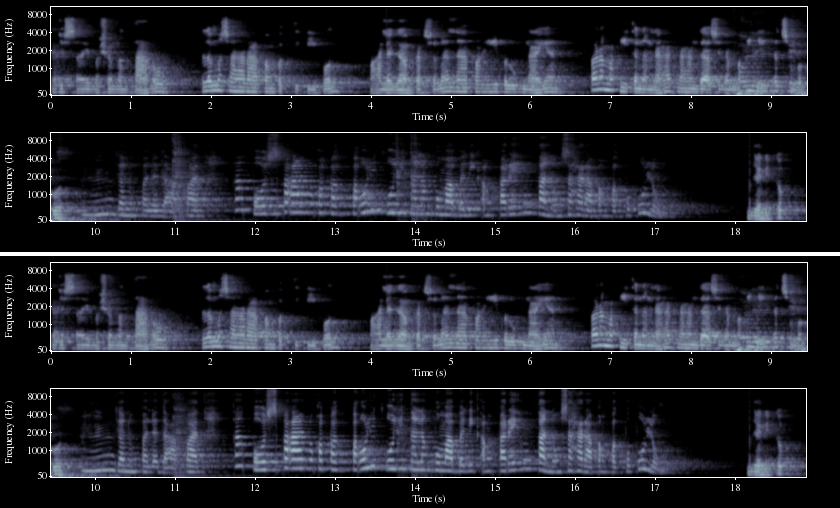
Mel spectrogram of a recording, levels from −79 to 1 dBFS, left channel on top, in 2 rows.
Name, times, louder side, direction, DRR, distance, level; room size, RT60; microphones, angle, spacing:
voice 1, 0.0-1.5 1.9-2.8 3.2-3.6 4.0-6.4 6.7-9.6 18.1-18.6, left 1 dB, 5° left, 6 dB, 0.5 m, -28 dB
sound 1, 7.9-8.0 8.4-10.2 10.7-11.2 12.4-12.5 13.8-14.1, equal, 55° left, 2.7 m, -35 dB
voice 2, 9.8-17.2, right 5 dB, 90° right, 8 dB, 0.8 m, -31 dB
12.0 x 6.6 x 5.0 m, 1.5 s
head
